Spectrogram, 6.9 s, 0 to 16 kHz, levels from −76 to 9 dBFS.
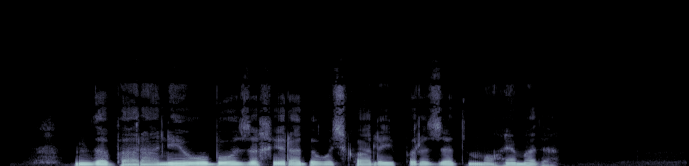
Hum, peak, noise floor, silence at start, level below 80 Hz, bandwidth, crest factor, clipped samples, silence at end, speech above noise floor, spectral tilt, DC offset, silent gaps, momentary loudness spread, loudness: none; -2 dBFS; -68 dBFS; 0.75 s; -50 dBFS; 8 kHz; 16 dB; under 0.1%; 1.35 s; 50 dB; -9 dB/octave; under 0.1%; none; 8 LU; -19 LUFS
